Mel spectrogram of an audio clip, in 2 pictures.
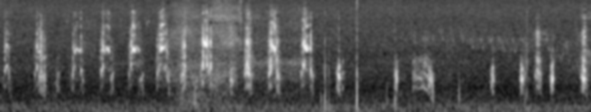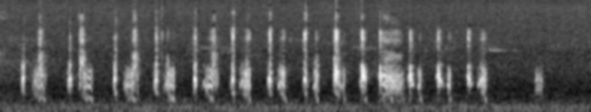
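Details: In Şırnak, Turkey, a tethered decoy Chukar partridge calls ahead of trap hunting: irregular, fairly quiet clucking notes build into a denser, louder rattle of chucks toward the end.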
